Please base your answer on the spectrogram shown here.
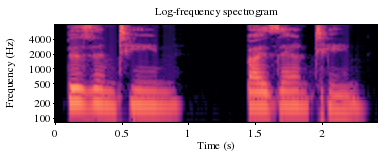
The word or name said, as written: byzantine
